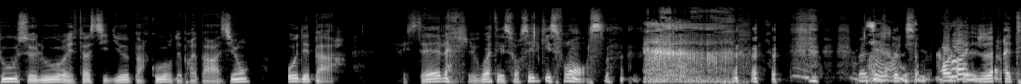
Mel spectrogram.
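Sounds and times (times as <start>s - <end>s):
speech: 0.0s - 10.2s
laughter: 5.9s - 10.2s
person imitating a growl: 6.4s - 7.6s.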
